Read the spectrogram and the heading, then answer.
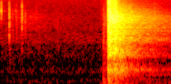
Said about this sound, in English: And that's the balloon popping.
